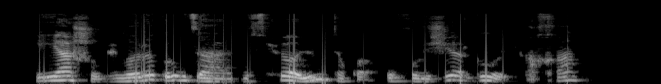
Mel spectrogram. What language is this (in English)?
Abkhazian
